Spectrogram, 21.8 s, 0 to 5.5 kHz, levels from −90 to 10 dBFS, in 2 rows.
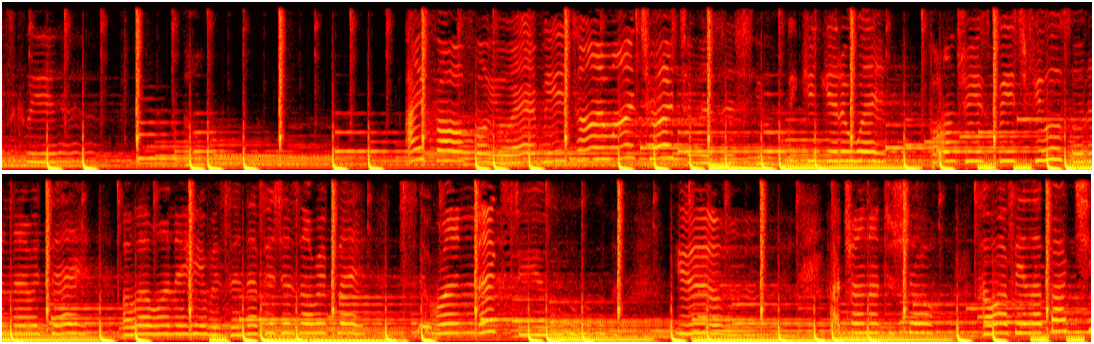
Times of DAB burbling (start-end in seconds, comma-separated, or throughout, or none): none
